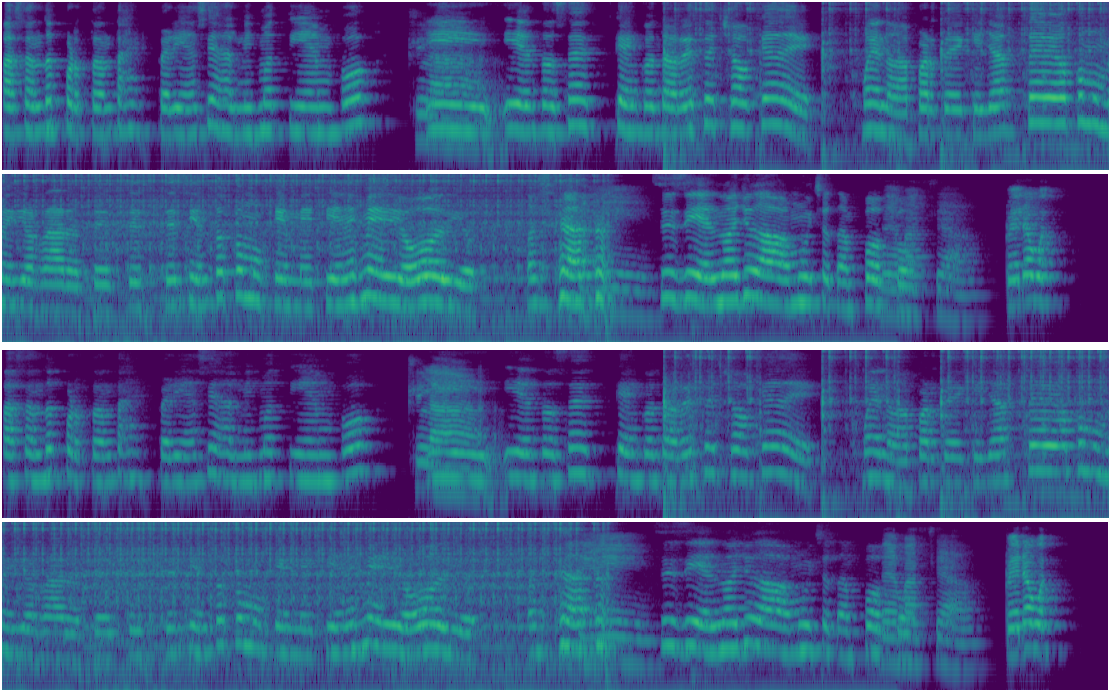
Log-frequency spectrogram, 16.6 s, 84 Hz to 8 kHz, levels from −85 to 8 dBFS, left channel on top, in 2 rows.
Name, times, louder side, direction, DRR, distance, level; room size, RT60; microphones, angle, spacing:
voice 1, 0.0-2.8 3.2-6.1 6.4-11.9 12.2-12.9 13.2-15.1, left 5 dB, 65° left, 11 dB, 0.5 m, -30 dB
voice 2, 3.1-3.6 12.6-13.1 14.9-16.1, right 2 dB, 70° right, 4 dB, 1.2 m, -34 dB
Mechanisms, 5.0-5.8 6.1-13.0, right 7 dB, 20° right, 0.5 m, -31 dB
10.0 x 3.7 x 2.8 m, 0.32 s
head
